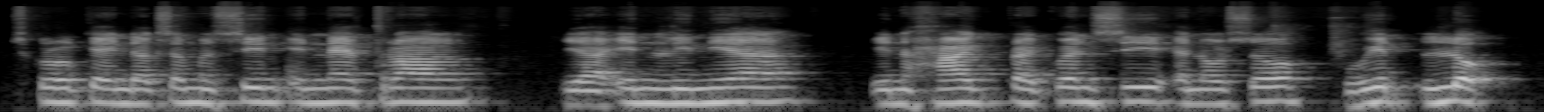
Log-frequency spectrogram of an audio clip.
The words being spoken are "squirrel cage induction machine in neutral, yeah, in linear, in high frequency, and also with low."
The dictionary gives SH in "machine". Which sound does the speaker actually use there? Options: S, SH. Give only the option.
S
